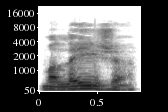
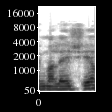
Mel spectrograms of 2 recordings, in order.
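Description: First: মালয়েশিয়া said "ma-LAY-zha"; correct pronunciation. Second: মালয়েশিয়া said "ma-le-si-a"; local pronunciation. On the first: Teacher modelling for learners, মালয়েশিয়া as ma-lay-zha. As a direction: end মালয়েশিয়া in a buzzed zha. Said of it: "মালয়েশিয়া হচ্ছে না". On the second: Teacher quoting how we usually say it, মালয়েশিয়া as ma-le-si-a. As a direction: end মালয়েশিয়া in a separate si-a. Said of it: "আমরা বলি". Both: Shown as a demonstration.

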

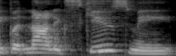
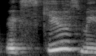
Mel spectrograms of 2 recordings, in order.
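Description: First: Said in the usual way. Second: "excuse me" higher and louder, a sharp polite-but-firm brush-off; pointed excuse me. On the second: Shown as a demonstration. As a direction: say "excuse me" like you mean move.

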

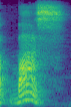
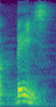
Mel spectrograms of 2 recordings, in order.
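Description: First: "bass" rhyming with "pass"; short A for fish. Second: "bass" pronounced like "base"; long A for sound. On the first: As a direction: say "bass" with a short flat vowel, as in "glass". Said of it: "thì nó có nghĩa khác". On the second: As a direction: say "bass" as BAYSS. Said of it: "chữ này đọc là". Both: Shown as a demonstration.

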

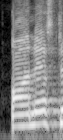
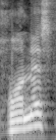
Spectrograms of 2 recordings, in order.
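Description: First: ऑनेस्ट said with no h sound, opening straight on the vowel; silent h. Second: हॉनेस्ट with a breathy h added at the start; wrong h sound. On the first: Teacher shows students the silent h, ऑनेस्ट without h. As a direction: drop the h in ऑनेस्ट, start on the open O. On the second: Teacher shows students the wrong version, हॉनेस्ट with h. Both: Shown as a demonstration. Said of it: "हॉनेस्ट नहीं होता".

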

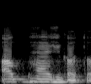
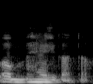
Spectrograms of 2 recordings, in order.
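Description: First: "অভ্যাসগত" with open অ first; ভুল উচ্চারণ. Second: "অভ্যাসগত" with closed ও first; সঠিক উচ্চারণ. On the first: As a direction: begin "অভ্যাসগত" on aw, not o. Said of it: "এটা অ হবে না". ("অভ্যাসগত"-র শুরুতে খোলা অ) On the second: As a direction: begin "অভ্যাসগত" on a rounded o. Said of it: "এটা হবে". ("অভ্যাসগত"-র শুরুতে ও ধ্বনি) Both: Shown as a demonstration.

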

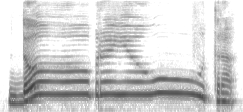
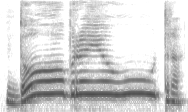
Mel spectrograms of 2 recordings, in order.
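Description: First: Very slow, high drawn-out call. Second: Very slow, high, drawn-out call; calling with all his might. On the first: Mouse calling up to the bird, high and stretched. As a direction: stretch it up to the treetop. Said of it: "крикнул мышонок". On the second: Mouse straining to reach the bird, high and long. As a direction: call out as hard as a tiny mouse can. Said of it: "изо всех сил крикнул мышонок". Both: Acted.

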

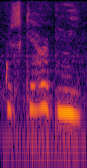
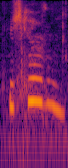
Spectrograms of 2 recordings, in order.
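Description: First: Hushed whispered repeat. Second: Said in the usual way. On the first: Acted. Startled sibling whispering back, hushed whisper. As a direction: breathe it out as a whisper.

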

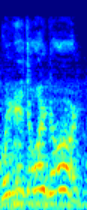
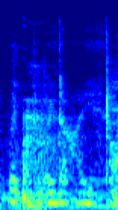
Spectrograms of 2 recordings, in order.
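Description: First: Higher, called out at the dragon; exclaimed retort. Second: Much softer, lower mutter to himself; muttered aside. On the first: Gamer calling out at the Ender Dragon, higher exclaim. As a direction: throw it at the dragon. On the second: Gamer grumbling to himself mid-fight, soft mutter. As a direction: say it under your breath. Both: Real, not acted. Muttered then repeated loudly.

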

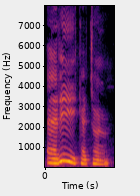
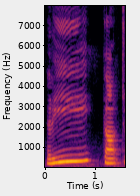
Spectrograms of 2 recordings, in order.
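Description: First: "أريكة" carefully, joined into one word; slow whole word. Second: "أريكة" split up, long rising middle syllable. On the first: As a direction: say "أريكة" slowly without breaks. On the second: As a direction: stretch and separate the syllables of "أريكة". Teacher splits word, then joins it. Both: Shown as a demonstration.

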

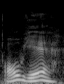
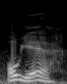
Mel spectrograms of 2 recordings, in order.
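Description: No difference in how they are said.

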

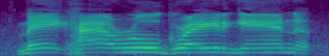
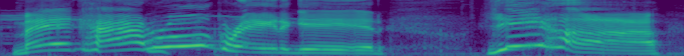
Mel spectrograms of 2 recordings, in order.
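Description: First: Put-on higher, firm country-accent slogan; country accent, short of a yell. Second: High, drawn-out country whoop; yeehaw-style country yell; hammed-up rally holler. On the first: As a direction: state it like a country-accented voter. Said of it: "in this accent". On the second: Rallying cry in the country character.

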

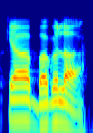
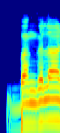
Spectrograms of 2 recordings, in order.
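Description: First: ਬਗਲਾ said without any nasal, "bagla"; correct pronunciation. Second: ਬੰਗਲਾ said wrongly with a nasal, "bangla"; wrong pronunciation. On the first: Teacher modelling ਬਗਲਾ for the sangat as "bagla". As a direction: keep ਬਗਲਾ plain, "bagla", no n sound. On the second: Teacher warning the sangat against the wrong "bangla". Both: Shown as a demonstration. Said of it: "ਬੰਗਲਾ ਨਹੀਂ ਕਹਿ ਦੇਣਾ".

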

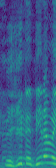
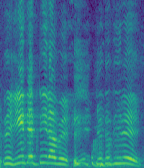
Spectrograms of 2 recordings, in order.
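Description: First: Said in the usual way. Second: Loud, high gleeful taunt; loud laughing taunt. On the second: Real, not acted. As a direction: crow it loudly. Mocking friend after laugh.

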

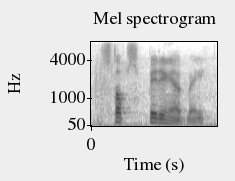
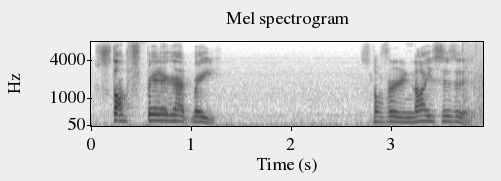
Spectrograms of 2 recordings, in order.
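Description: First: Said in the usual way. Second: High, mock-offended telling off; high scolding. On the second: Real, not acted. Gamer scolding the spitting creature, high mock-offended.

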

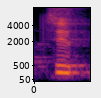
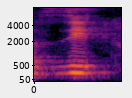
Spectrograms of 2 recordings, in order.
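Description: First: "dụt" with a u vowel, cut short; ju reading. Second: "dịt" with an i vowel, cut short; ji reading. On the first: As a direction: say "dụt" as a stopped jut. (đọc "dụt" với âm u) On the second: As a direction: say "dịt" as a stopped jit. (đọc "dịt" với âm i) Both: Shown as a demonstration. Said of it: "sẽ có hai cách đọc".

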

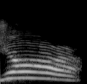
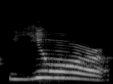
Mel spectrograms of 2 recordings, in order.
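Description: First: "your" begun with a buzzed j/z; wrong buzzed onset. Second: "your" opening on a long "ee" glide; correct Y glide. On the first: Teacher showing the mistake, buzzed "your". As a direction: buzz the start of "your". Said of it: "chứ không phải là". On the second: Teacher showing the right reading, gliding "your". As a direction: glide slowly into "your", no buzz. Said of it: "Từ này đọc là". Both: Shown as a demonstration.

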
